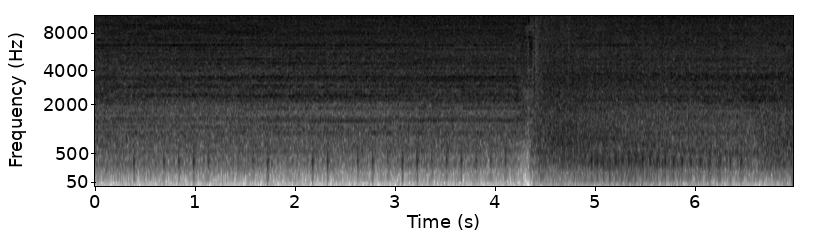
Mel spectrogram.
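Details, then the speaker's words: 2000 Chrysler 300M, engine running rough, heard under the hood: harsh uneven ticking knock about four per second over a rough idle, then a sudden shift in tone. Fuel trims off, and it stalled when a vacuum port was plugged. "Oh, you can hear it. It's not a good sound. It's not a good sound at all."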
